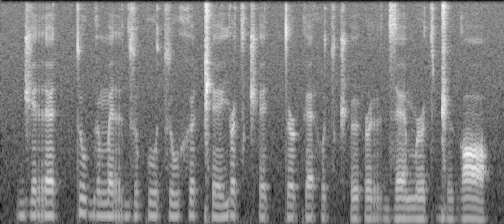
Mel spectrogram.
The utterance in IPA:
d͡ʒ e r ɛ tː u ɡ ø m ɛ r d͡z u k u t͡s u x ø ǁ e j ə˞ t͡s t͡ʃʼ e tː ə˞ k ɛ h u t͡s t͡ʃʼ ø ʔ ə˞ r d͡z ɛ m ə˞ t͡s ɡ͡ǁ ø ɡ ɒ

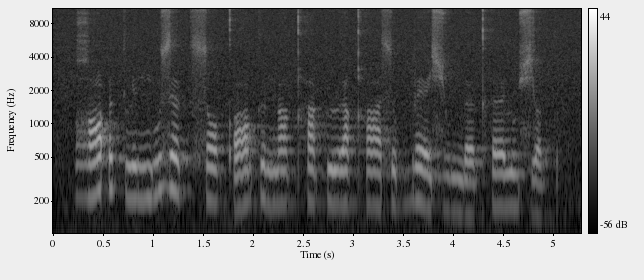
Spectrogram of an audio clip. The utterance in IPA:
ʁ ɒ ʔ ɜ k l ɪ ŋ u z ɜ k s ɔ kʼ ɒ k ə ŋ ɑ qʰ ʌ k ɹ ə qʰ ɑ s ʊ b ɛ ɕ u ŋ ɜ kʰ ɜ l u ɕ ʌ k

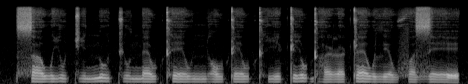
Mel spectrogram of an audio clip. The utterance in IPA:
s ɐ w i w c i n u c u n ɛ w ʈʰ e w ɲ ɔ w ʈ e w ʈʰ i ʈ i w ɖʱ ɐ ɭ ɐ ʈ ɛ w lʲ ɐ w f ɐ z e

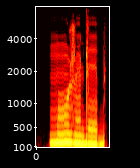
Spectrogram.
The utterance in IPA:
m õː ʐ ẽ ɖ e b

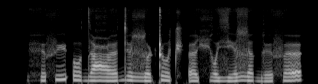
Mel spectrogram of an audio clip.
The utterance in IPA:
h ʏ f y ʔ o d ə ʕ œ d ʏ ɮ ʊ ʈ ʊ t͡ʃʼ œ ç o zʲ ə ɮ ə ɡ ʏ f œ

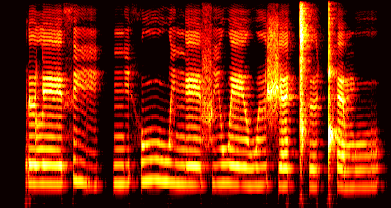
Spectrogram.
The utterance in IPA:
ɾ ɘ l eː θ i | ŋ i h uː w i ŋ eː f i w eː w ɨ ʃ ɛ ǀʰ ɘ ǃʰ ɛ m u

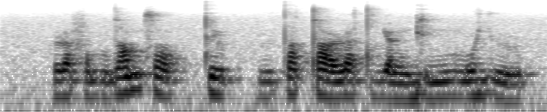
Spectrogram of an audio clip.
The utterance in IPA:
ɭ ɑ f ɑ m dˤ i m sˤ y | t̪ i ɭ pː ʉ t̪ e tˤ y ɭ ɑ t ʎ ɑ ŋ ɡ i mː o j ʉ ɭ

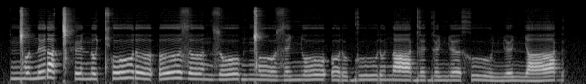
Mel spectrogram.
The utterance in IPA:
ŋ͡ǀ o n ɘ ɾ a ǀʰ ø n o cʰ oː ɾ ɤː ʔ ɤː z ɤː n z oː ɡ ŋ͡ǀ oː z ɘ ɲ oː ʔ o ɾ u ɡ uː ɾ u n aː ɡ ɘ ɡ ø ɲ ø ə̯ x uː ɲ ø ɲ aː ɡ

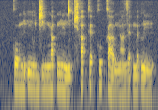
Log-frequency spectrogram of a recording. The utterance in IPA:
k o˨ ŋ ĩ˦˨ ɲ u˨ d͡ʑ i˨ ŋ ä˦ ʔ ŋ ĩ˨ d ũ˦˨ t͡ɕʰ ä˦ ʔ k ɛ˦ ʔ k u˦ k a˨ ʊ̯ ŋ ã˨ z ɛ˦ ʔ m ɛ˦ ʔ l ĩ˨

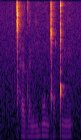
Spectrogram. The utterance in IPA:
ǀʰ æ˩ d̪ æ˩ ŋ l i˦˨ β õ˦˨ ɡ͡ǀ ɒ˩˧˩ ǃ ẽ˨˩˦

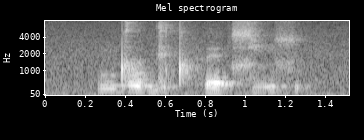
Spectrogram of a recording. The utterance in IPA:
n d ɤ ɡʲ ɤ t f ɛ ʔ ɕ i ɬ

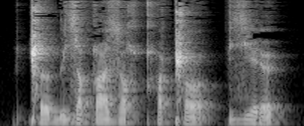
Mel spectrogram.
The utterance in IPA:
ǁ ɤ ɡ ə zʲ ɔ q ɛ z ɔ χ qʰ ɔ ǁ ɔ | zʲ ɛ ɾ ə

